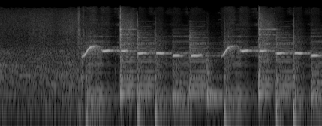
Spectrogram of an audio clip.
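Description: Segment jingle: a whistled tune over music with a beat, starting about a second in. Each phrase slides up into a high held note and then steps down through shorter notes, and the phrase repeats about two seconds later.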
